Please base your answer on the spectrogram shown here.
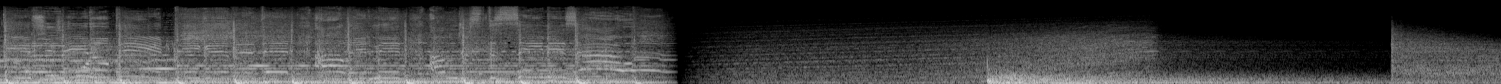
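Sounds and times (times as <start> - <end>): deep hit: 9.8 - 15.0
sudden ringing hit: 9.9 - 15.0.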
